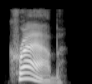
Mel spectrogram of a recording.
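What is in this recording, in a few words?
"crab", English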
